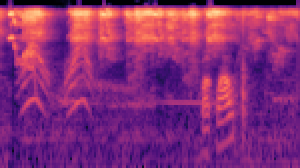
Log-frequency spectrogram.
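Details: Javan myna (jalak kebo, white-eyed) in full song while perched low: two arching harmonic squawks, a thin level whistle held for about a second, then a quick stuttering burst of chatter.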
